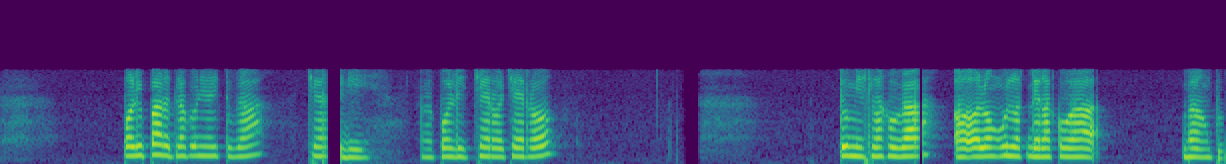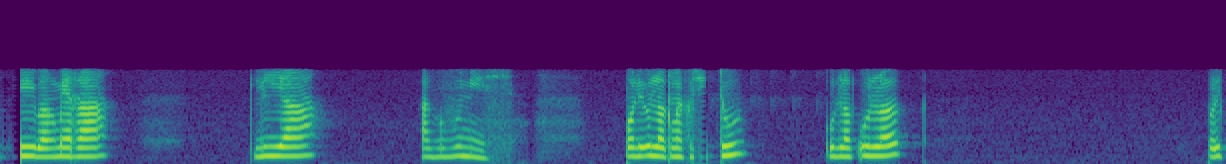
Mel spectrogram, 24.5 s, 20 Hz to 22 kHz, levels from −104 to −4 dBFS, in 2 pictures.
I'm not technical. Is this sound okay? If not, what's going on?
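No. The speech has packet loss with pitch repetition: parts of the signal went missing, and the receiver filled each gap by looping the last bit of voice. This happens at 3.22 s (before "di eme poli cero"), 6.89 s, 9.14 s, 12.18–12.46 s (scattered, before "bawang mera") and 19.26 s, heard as brief buzzy holds or dropouts. The telephone-style sound is the normal G.711 telephone coding.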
